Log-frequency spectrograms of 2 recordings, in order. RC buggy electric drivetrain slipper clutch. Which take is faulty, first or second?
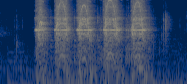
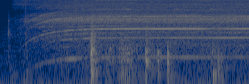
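first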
